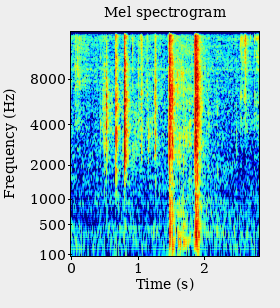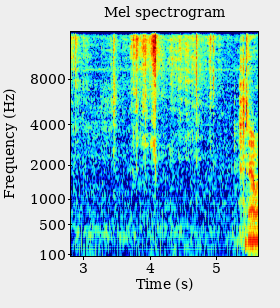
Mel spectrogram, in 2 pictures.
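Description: Sharp cuts and snips as a strip of tape is sliced lengthwise by eye, no ruler, while finishing a framed cross stitch; a few close, crisp clicks build to two louder slices, then quieter handling sounds.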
